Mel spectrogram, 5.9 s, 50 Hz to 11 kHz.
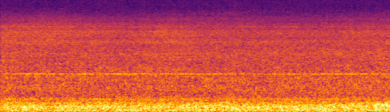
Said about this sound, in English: Right now it is time for the E2 Embraer to take off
